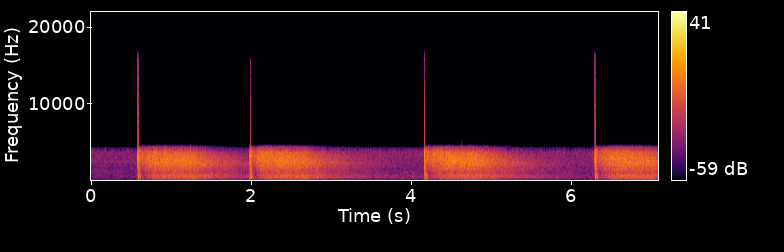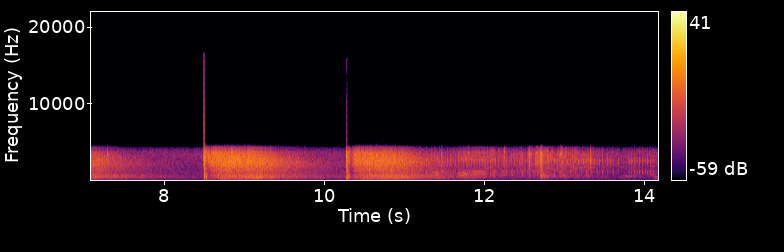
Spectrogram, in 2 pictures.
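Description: Six gunshots fired at a water jug, a second and a half to two seconds apart. Each is a sharp crack followed by a loud rumbling tail that fades over a second or two.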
